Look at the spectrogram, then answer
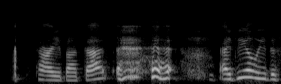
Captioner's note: laughs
